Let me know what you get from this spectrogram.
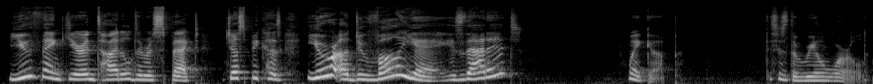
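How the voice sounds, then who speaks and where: A woman's voice: a little high, sing-song, unhurried. A woman voicing a proud, stern rebel military tactician in a video game, curt, sardonic and articulate, given to lecturing. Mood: scornful, angry. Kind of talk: scripted video game character acting.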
